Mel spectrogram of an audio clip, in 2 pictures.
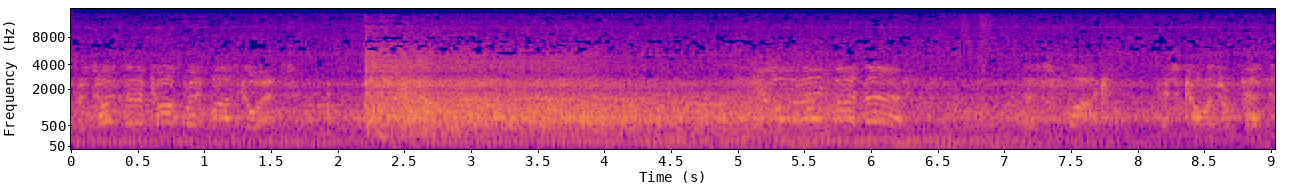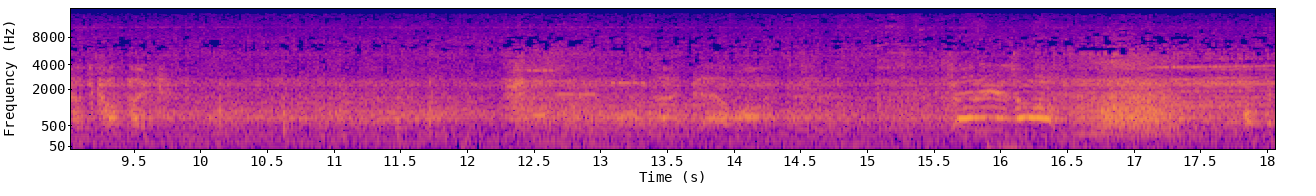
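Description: Video game sounds play from a small speaker.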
